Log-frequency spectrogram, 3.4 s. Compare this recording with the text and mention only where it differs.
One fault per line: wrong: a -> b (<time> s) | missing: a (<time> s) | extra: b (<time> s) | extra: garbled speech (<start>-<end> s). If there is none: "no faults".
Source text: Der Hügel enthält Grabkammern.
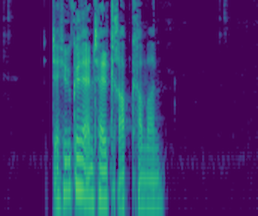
no faults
